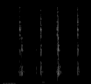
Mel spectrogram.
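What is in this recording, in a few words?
Low pitched Mouse Single, mouse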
